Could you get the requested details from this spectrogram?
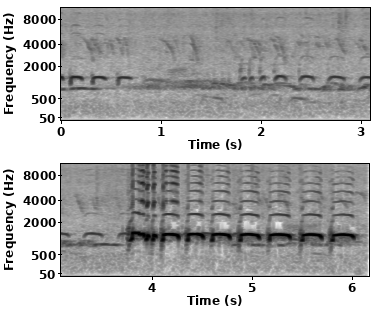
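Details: Local zebra dove song, used as a lure for other zebra doves: several distant doves coo softly in repeated series, then one nearby bird delivers a loud, quick train of about nine even, rolling coos.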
